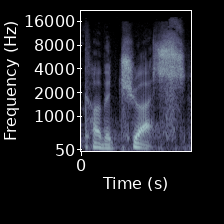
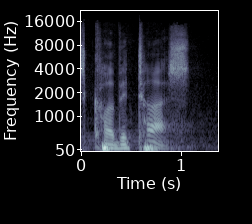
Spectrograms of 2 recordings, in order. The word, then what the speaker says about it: covetous: By the way, you don't pronounce it covetous. There's no E after the S as in righteous. It's covetous. You say, boy, you're real smart.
